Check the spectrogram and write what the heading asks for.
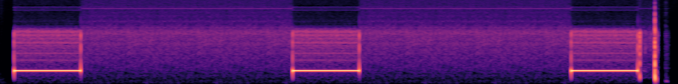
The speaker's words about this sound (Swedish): jag tänkte, är det lugnt om jag bara ringer honom en snabbis?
